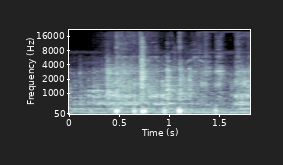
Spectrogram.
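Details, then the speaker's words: 1990s Troy-Bilt Horse PTO tiller, Briggs & Stratton engine, died after a backfire-like pop while tilling: a few irregular light valve clicks while cranking, no firing, zero compression, still drawing fuel; owner suspects valves or rings. "And it's not going to because there's zero compression, obviously, so something broke."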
